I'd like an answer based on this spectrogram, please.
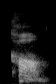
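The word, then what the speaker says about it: come: কিন্তু না, সি দ্বারা যে সকল শব্দ গঠন হবে সেগুলোকে আমরা খ উচ্চারণ করব, খ। এগুলো আমরা কি বলবো, খ। যেমন কাম বলবো না, আমরা বলবো খাম।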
